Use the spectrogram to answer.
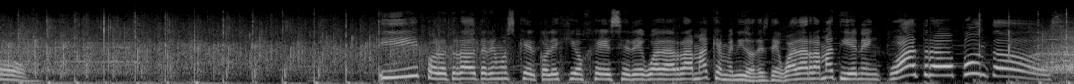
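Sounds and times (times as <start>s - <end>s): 
audience applauding: 0.0s - 5.0s, 10.3s - 10.7s
speech: 3.8s - 10.7s.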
